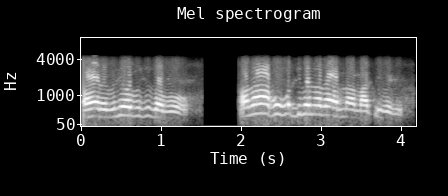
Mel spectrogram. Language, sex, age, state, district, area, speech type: Assamese, male, 60+, Assam, Kamrup Metropolitan, urban, conversation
